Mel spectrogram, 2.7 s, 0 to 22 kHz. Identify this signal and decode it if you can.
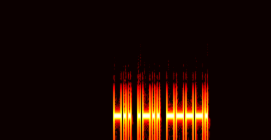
Morse code, heard as a keyed tone, about 50 wpm, 700 Hz. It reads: DL9
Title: Callsign Prefixes for Top 50 DXCC - 50wpm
